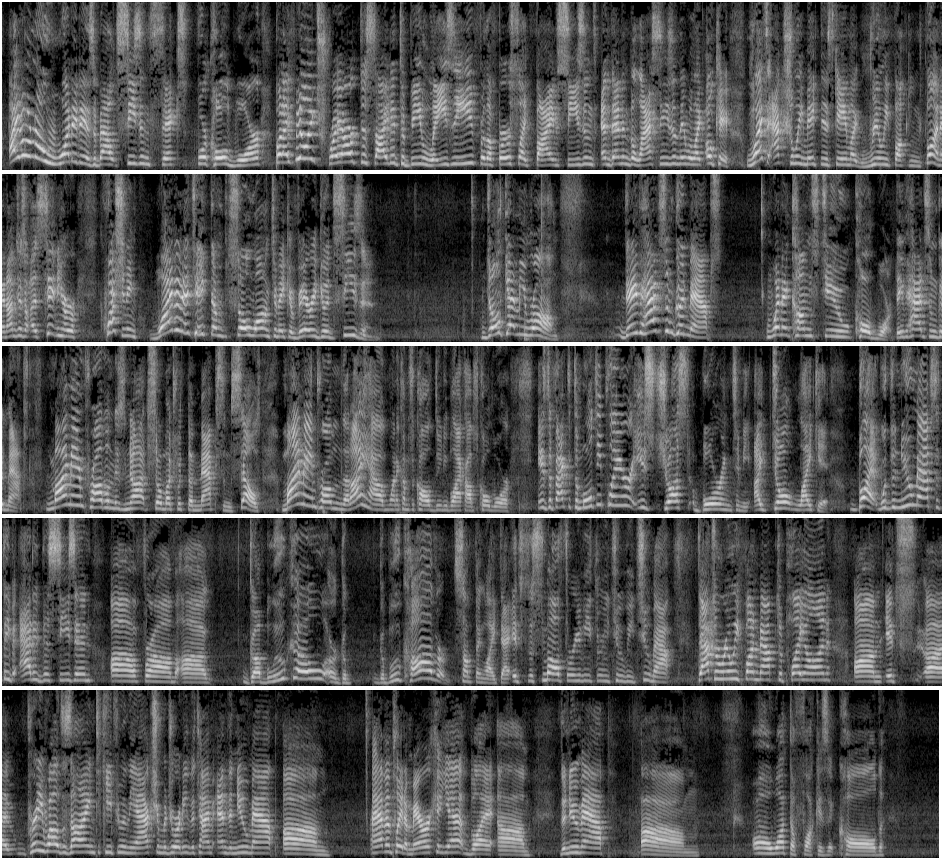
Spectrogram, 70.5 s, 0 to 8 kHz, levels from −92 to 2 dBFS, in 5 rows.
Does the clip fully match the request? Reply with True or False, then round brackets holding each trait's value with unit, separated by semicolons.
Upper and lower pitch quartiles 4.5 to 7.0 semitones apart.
True (5.2 semitones)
